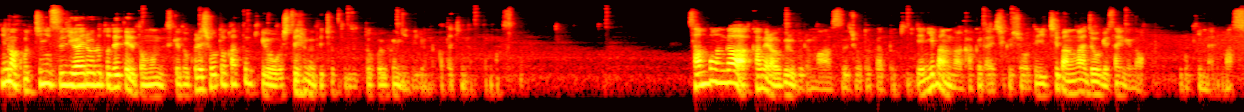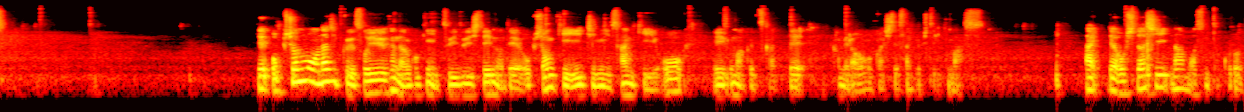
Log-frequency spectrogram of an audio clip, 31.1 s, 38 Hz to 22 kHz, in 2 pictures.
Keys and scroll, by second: 0.0-0.3 typing, 2.1-3.5 typing, 5.1-9.1 typing, 11.5-15.0 typing, 16.5-17.1 typing, 24.5-27.5 typing.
